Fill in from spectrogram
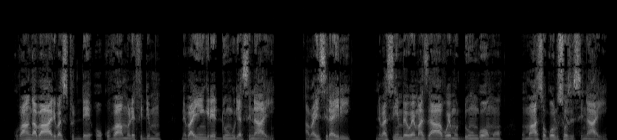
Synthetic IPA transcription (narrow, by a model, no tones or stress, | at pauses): kuβaːŋɡaβaːliβasi̥tudːe̞ʔo̞kuvamule̞fidimu | ne̞βajiːŋɡiɾe̞ːdːuːŋɡuljasːinaːji | aβajisiɾaiɾi | ne̞βasiːmbe̞we̞ːmazaːβwe̞mudːuːŋɡo̞ːmwo̞ | mumaːso̞ɡo̞ːluso̞zisinaːjḭ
